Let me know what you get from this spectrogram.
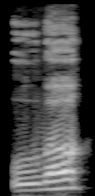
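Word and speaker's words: huevo: practice our silent h we have ubo so see how there's a silent h and now our CH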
